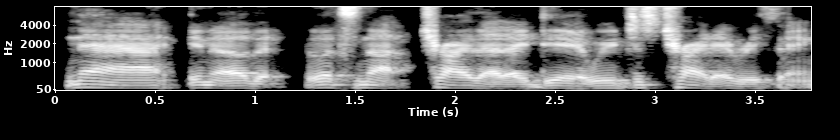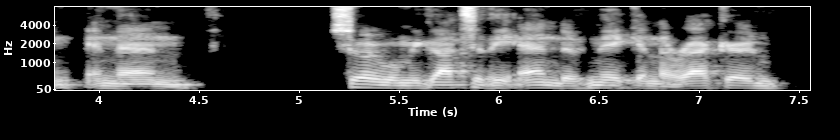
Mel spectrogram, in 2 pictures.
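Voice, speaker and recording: Male musician for a podcast interview: very low voice, casual, halting, thoughtful delivery. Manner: halting, reflective, thinking aloud. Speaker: interviewed musician, singer in a band.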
